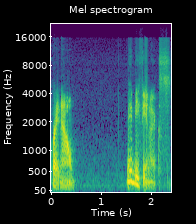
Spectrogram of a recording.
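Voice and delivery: ordinary delivery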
